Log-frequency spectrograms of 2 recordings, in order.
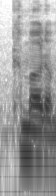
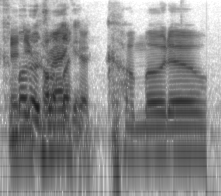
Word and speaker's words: Komodo: comma do I think like Komodo like a komodo dragon that's what that's how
